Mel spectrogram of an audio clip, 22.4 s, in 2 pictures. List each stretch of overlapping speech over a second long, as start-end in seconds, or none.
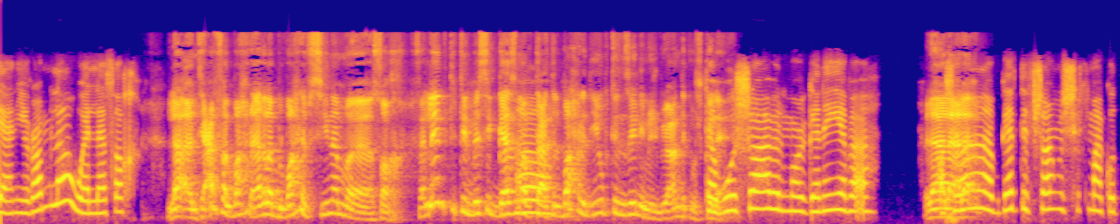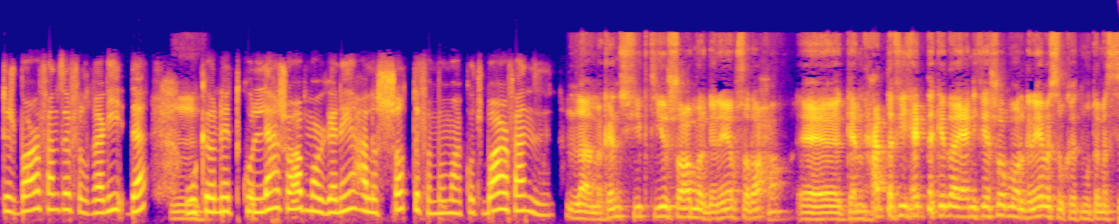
none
